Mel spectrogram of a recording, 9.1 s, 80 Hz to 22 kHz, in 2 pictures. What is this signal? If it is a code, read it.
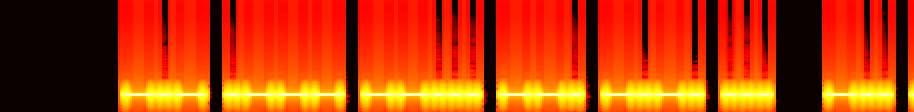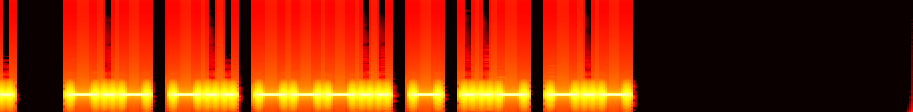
Morse code, heard as a keyed tone, about 28 wpm, 700 Hz. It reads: KJ7GCS DE KD8TUK
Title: USA Callsign DE Callsign 28wpm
